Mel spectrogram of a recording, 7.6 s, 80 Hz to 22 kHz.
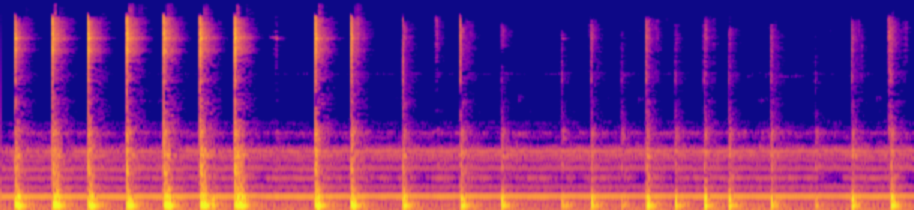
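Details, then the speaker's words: Orange Rockerverb 50 power tube tapped lightly with the microphone near the speaker: each tap comes through as a sharp knock with a hollow, decaying tone, showing the tube is badly microphonic; the tubes were later replaced. "So right now I'm tapping this tube so lightly, but it's coming through the speaker."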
